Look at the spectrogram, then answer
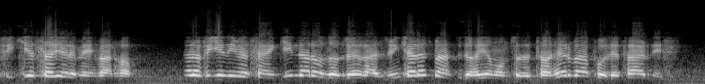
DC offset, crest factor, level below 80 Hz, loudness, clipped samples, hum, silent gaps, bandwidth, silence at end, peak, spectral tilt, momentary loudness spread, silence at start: under 0.1%; 14 dB; -52 dBFS; -14 LUFS; under 0.1%; none; none; 8 kHz; 0.25 s; 0 dBFS; -4 dB/octave; 6 LU; 0 s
